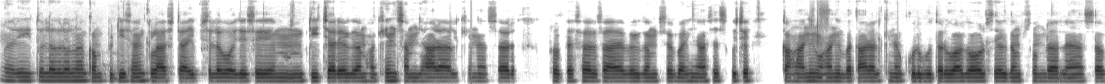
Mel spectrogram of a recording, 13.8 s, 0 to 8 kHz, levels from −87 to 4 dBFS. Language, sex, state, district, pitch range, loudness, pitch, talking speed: Magahi, male, Bihar, Lakhisarai, 125-130 Hz, -17 LUFS, 125 Hz, 145 wpm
